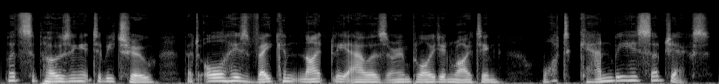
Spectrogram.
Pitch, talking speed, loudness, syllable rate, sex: 125 Hz, 175 wpm, -18 LUFS, 4.6 syllables/s, male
